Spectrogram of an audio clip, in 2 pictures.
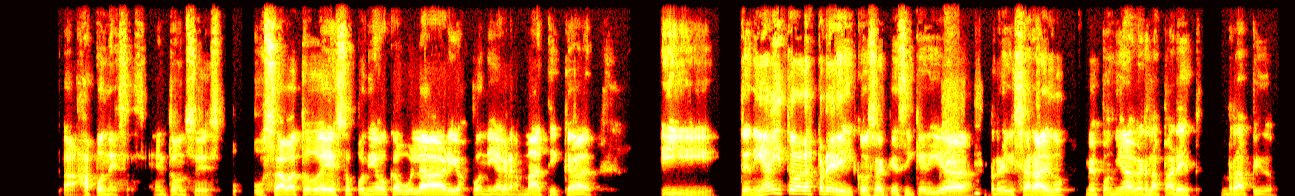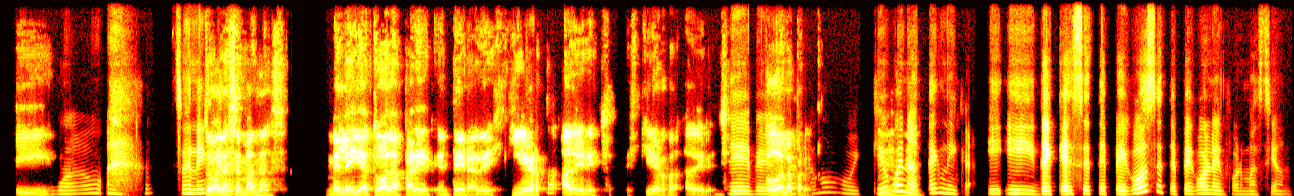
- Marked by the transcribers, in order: chuckle; chuckle; tapping
- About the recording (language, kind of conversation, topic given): Spanish, podcast, ¿Qué técnicas de estudio te han funcionado mejor y por qué?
